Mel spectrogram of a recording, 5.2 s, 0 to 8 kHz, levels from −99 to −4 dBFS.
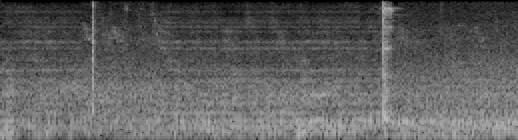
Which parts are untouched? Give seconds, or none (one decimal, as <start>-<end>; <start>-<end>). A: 0.8-1.6; 3.8-5.2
